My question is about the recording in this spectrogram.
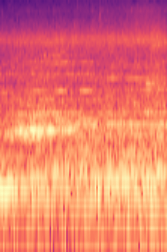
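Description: Audio of a projected video played through classroom loudspeakers: faint steady background music with room hum, between stretches of speech.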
